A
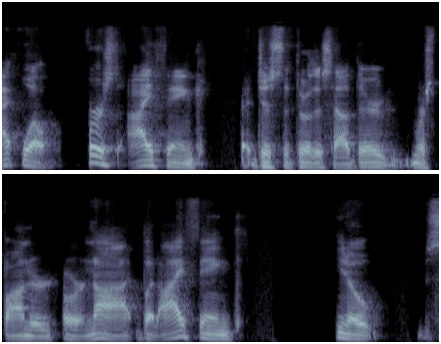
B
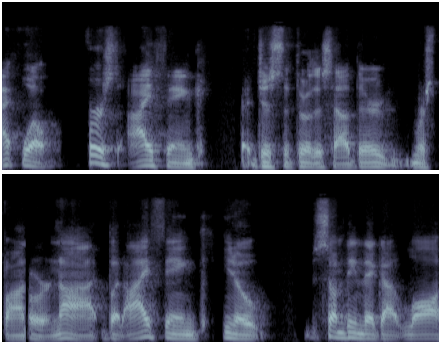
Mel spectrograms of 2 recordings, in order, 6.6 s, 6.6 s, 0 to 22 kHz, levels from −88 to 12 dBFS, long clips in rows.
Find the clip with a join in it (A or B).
B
